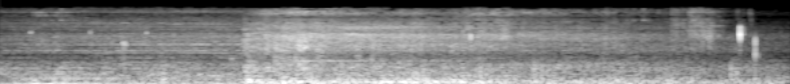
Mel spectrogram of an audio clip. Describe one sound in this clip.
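A treasure chest creaks open.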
